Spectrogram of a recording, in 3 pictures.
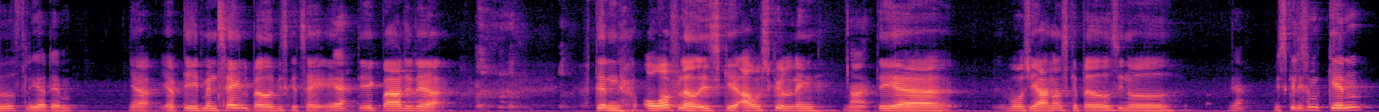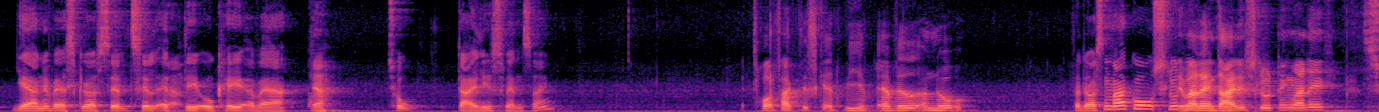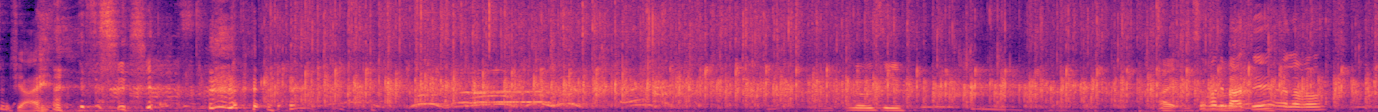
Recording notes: LIVE fra Podcast Festival. Vi går LIVE for første gang på Hotel Cecil.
